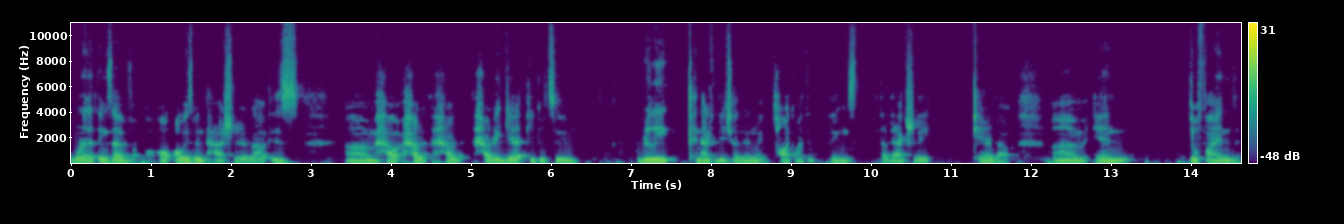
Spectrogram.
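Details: Chinese-American male university neuroscience student who has stuttered all his life, with speech therapy experience, showing part-word and word repetitions; stuttering.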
